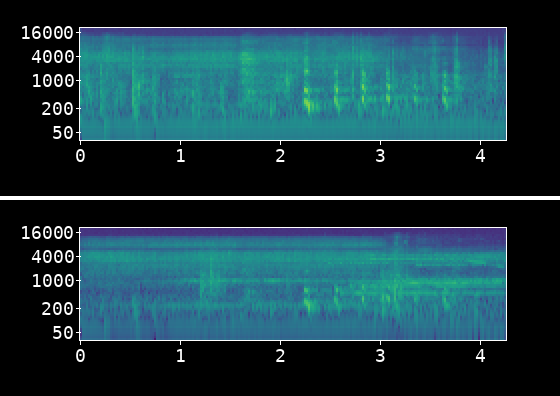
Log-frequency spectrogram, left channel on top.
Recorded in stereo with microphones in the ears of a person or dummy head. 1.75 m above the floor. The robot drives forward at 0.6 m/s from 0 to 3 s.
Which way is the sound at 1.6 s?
55° left (ahead or behind).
